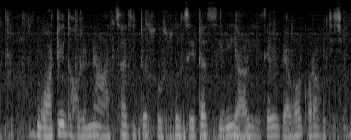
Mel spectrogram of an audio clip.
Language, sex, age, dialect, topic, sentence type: Bengali, female, 18-24, Western, agriculture, statement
